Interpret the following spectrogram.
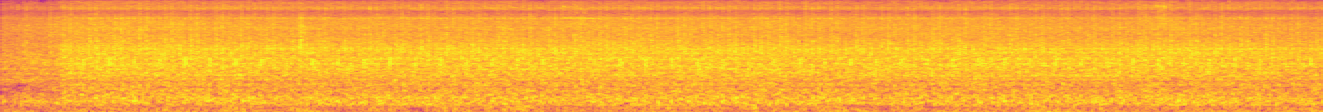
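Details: Bone-stock Honda Civic CX hatchback (EG) with a freshly swapped stock single-cam engine; steady, even idle, smooth low rumble, no knocks, misses or hunting. Healthy, no check engine light.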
